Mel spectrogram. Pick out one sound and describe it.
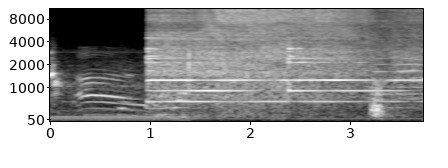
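A steam locomotive hisses loudly, venting steam.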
